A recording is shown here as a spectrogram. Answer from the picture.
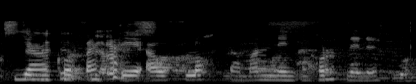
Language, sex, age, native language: Icelandic, female, 15, Icelandic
